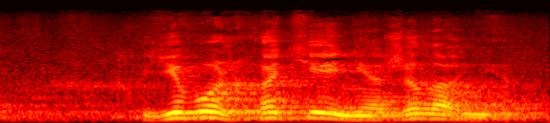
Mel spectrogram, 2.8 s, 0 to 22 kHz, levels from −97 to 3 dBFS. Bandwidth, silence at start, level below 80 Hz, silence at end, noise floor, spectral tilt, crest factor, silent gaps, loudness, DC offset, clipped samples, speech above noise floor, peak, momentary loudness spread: 13.5 kHz; 0 s; -80 dBFS; 0 s; -51 dBFS; -6.5 dB/octave; 16 dB; none; -28 LUFS; under 0.1%; under 0.1%; 24 dB; -12 dBFS; 6 LU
